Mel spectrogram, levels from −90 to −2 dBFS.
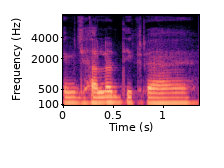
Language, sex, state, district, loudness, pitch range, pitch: Hindi, male, Jharkhand, Garhwa, -17 LUFS, 130-140 Hz, 135 Hz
